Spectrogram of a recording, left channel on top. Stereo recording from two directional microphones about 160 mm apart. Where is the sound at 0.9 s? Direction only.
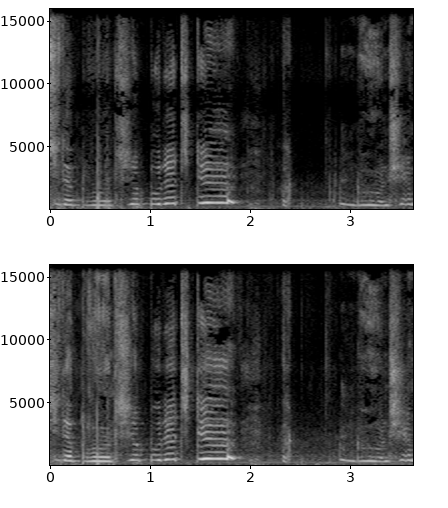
45° left (ahead or behind).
